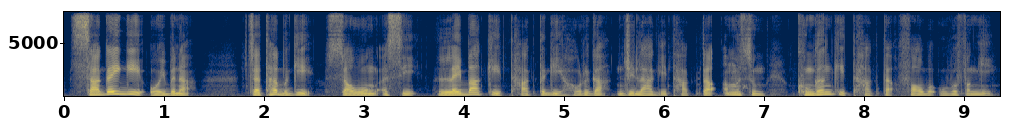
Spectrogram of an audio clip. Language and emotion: Manipuri, neutral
